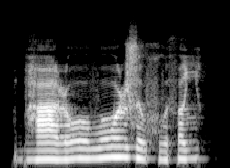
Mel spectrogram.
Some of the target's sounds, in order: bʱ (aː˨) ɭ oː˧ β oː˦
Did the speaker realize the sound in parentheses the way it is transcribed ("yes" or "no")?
yes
